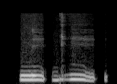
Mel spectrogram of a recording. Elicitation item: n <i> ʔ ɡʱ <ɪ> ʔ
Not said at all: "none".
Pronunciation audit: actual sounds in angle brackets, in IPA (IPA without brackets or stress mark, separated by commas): i, i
